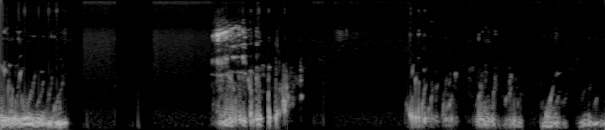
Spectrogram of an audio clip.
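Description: Low gurgling and rumbling bursts with pops and squeaks, typical stomach growling from gas and fluid moving through the gut.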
